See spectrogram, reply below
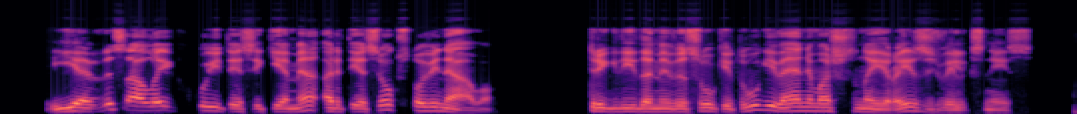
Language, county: Lithuanian, Šiauliai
